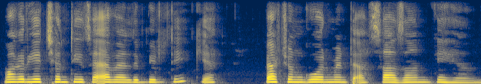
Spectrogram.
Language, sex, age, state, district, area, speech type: Kashmiri, female, 45-60, Jammu and Kashmir, Srinagar, urban, spontaneous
